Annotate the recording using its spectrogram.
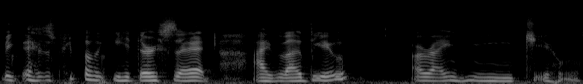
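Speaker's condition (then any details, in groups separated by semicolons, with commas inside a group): Essential tremor; essential tremor affecting voice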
